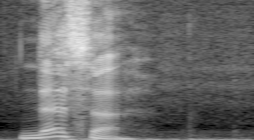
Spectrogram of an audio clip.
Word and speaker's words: NASA: side of this broadcast Nessa that's how you say it NASA not NASA NASA will study the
